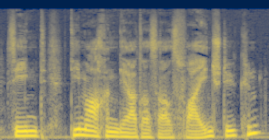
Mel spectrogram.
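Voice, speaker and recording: A man hosting an interview podcast, asking gentle questions in a friendly, joking way. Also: medium pitch, lively intonation, unhurried. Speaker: podcast host.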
